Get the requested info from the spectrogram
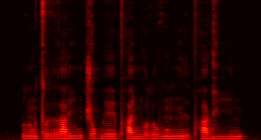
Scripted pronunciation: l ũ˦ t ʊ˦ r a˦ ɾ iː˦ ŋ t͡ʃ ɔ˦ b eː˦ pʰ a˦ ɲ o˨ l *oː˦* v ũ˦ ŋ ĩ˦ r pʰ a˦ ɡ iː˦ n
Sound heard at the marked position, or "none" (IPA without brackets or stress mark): o˦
